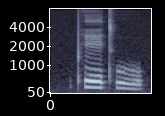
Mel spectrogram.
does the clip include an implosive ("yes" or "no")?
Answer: no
